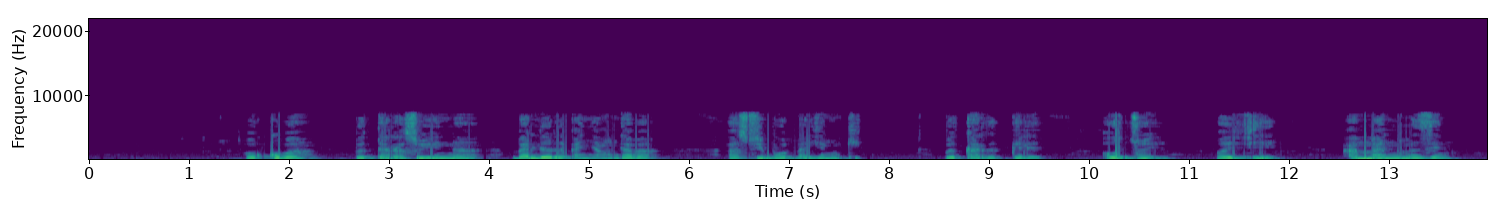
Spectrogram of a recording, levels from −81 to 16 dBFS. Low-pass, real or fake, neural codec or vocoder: 7.2 kHz; fake; codec, 16 kHz, 16 kbps, FreqCodec, larger model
